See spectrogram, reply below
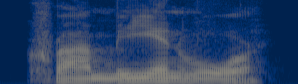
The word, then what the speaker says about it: Crimean: Florence made a name for herself while serving as a trainer of nurses during the, let me pronounce it correctly, Crimean War. – Oh my God, he said it right.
